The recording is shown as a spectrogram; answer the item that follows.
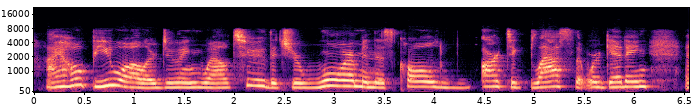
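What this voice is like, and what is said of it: Raspy, hoarse voice. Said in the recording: “I had a coughing bout ... bear with me with my raspy voice”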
